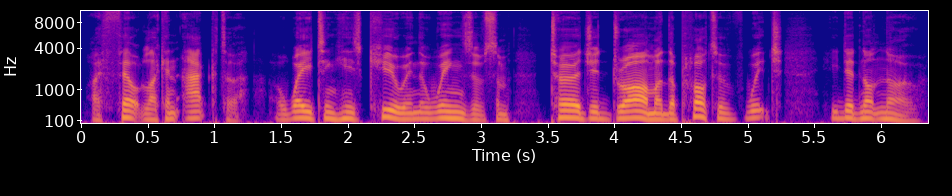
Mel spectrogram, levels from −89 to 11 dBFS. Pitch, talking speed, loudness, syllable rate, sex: 130 Hz, 215 wpm, -19 LUFS, 5.2 syllables/s, male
